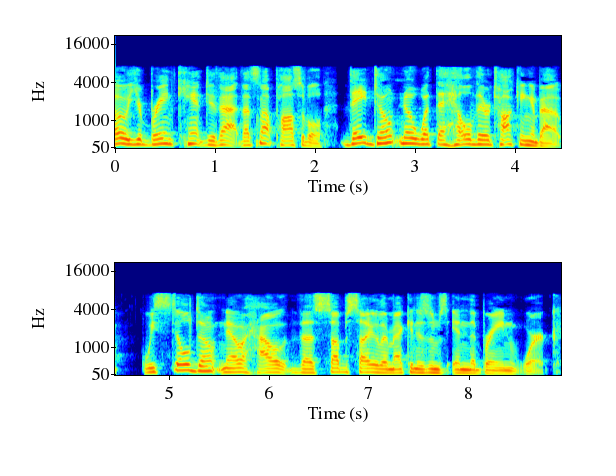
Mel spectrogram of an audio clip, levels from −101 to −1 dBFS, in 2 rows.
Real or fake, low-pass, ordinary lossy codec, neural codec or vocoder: real; 7.2 kHz; MP3, 48 kbps; none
